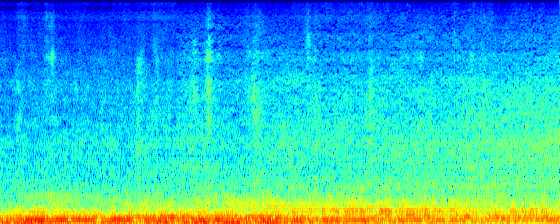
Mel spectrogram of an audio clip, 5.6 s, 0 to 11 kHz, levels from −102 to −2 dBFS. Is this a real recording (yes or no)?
no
